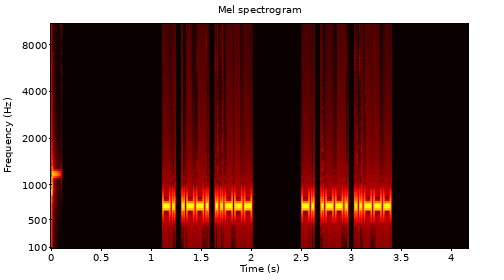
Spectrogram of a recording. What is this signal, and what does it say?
Morse code, heard as a keyed tone, about 50 wpm, 700 Hz. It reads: NP2 NP2
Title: USA Call Sign Prefixes - Repeated 2x - 50wpm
